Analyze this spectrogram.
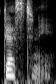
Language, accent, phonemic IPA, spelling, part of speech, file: English, US, /ˈdɛs.tɪ.ni/, destiny, noun, En-us-destiny.ogg
- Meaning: That to which any person or thing is destined; a predetermined or inevitable eventual state; a condition predestined by the Divine or by human will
